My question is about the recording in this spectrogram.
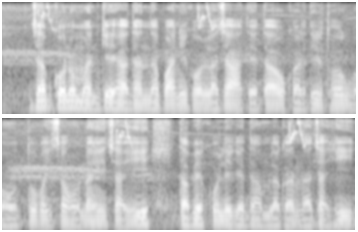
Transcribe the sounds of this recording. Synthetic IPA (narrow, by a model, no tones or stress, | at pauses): d͡ʒɐbkoːnomɐnkeɦad̪ʱə̃nd̪apaːnikʰoːlnat͡ʃaːɦt̪et̪aʊkʰəɾt̪iɾt̪ʰoːk̚bɐɦʊt̪ːopɐɪsaɦoːnaɦit͡ʃaːɦiet̪ɐbekʰoːleked̪aːmlakɐɾnat͡ʃaːɦieː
